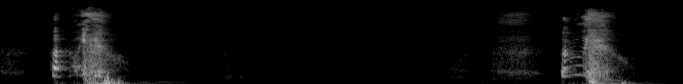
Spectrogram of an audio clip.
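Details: Sneezing in a person sick with a heavy cold, worsened after the heating broke: two loud, explosive sneezes, each preceded by a sharp intake of breath, in a quiet room.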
